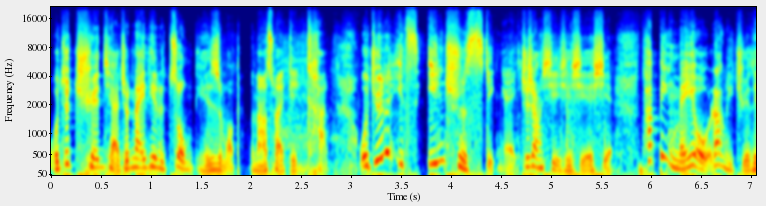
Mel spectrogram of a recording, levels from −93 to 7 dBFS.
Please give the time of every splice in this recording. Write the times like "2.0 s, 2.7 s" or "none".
1.8 s, 4.7 s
